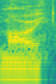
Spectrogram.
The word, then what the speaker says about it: Maury: Maori, but not like the indigenous peoples of New Zealand. Murray. Anyway, him. So this is just a little anecdote on Desert Bus last night. This is a composer of musicals who set out to write an adaptation of Phantom of the Opera. The TV host is pronounced Maury. Okay, let's go with Maury.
